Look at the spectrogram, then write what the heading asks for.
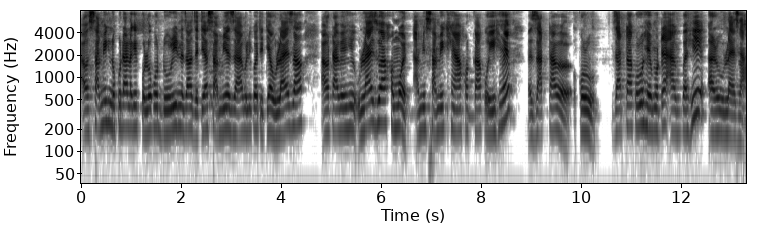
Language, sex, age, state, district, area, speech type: Assamese, female, 60+, Assam, Morigaon, rural, spontaneous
